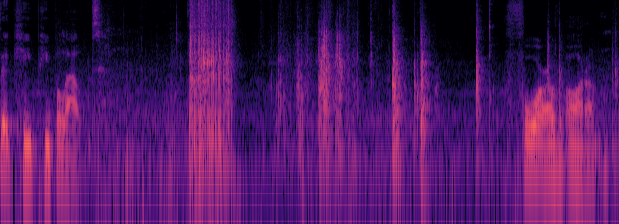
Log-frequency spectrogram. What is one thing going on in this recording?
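Playing cards riffle and flutter as they are shuffled.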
